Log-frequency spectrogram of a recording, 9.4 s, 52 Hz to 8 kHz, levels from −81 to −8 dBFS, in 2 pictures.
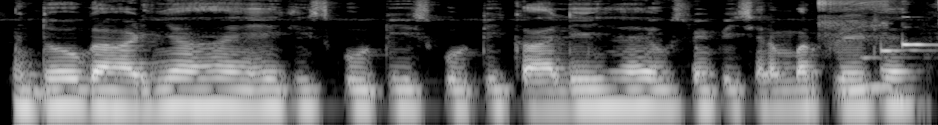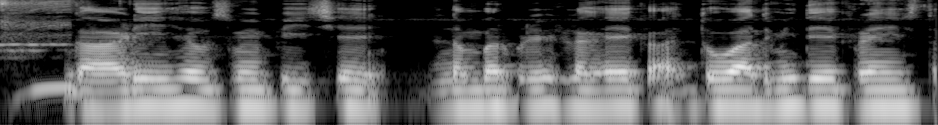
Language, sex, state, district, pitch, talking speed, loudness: Hindi, male, West Bengal, Malda, 110 Hz, 165 wpm, -25 LUFS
